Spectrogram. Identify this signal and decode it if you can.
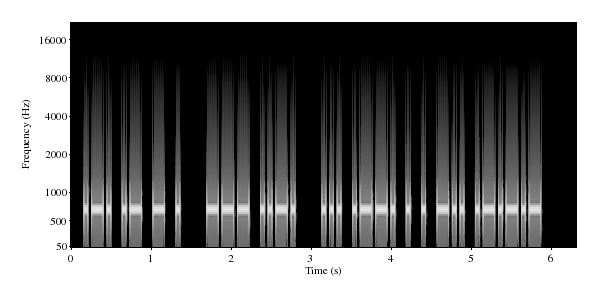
Morse code, heard as a keyed tone, about 25 wpm, 700 Hz. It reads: RATE OF SPEED.
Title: Sentences from Top 1000 Words - Review Part 5 - 25wpm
